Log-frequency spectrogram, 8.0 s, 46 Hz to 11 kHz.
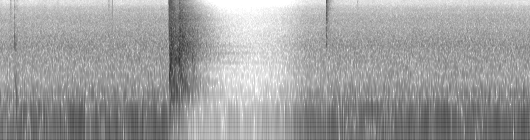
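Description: A single sharp pistol shot from a SAR K12 Sport loaded with Max Tech ammunition cracks out loud and close over a steady outdoor hum, with a much fainter click a couple of seconds later.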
